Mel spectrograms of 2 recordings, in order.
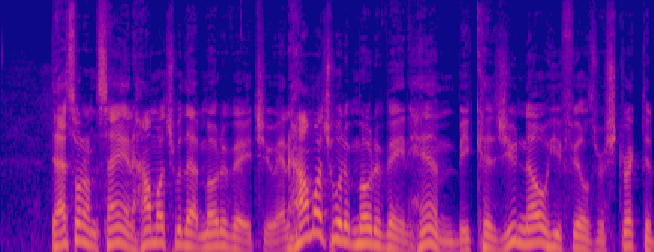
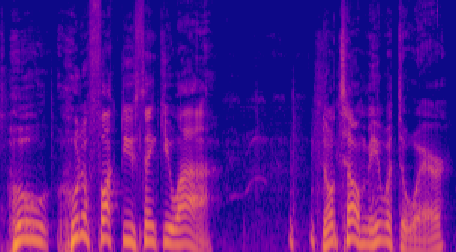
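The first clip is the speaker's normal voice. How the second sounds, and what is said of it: Put-on Boston accent. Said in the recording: “He just randomly busts out Boston accent.”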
